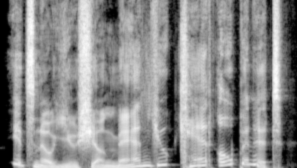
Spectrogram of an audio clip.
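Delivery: mildly taunting, jumping high at the end; lightly mock the man locked outside. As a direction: rise to a high, teasing finish. Taunts husband behind locked door.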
